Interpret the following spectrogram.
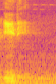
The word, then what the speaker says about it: EDI: jar why are you named Edy Edy is the fenetic pronunciation of e di that is an acronym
